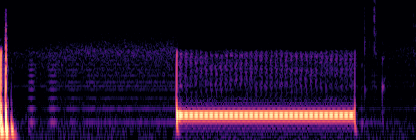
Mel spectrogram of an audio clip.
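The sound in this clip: A telephone rings unanswered: one steady electronic tone holds for just under a second, flat in pitch, with near silence around it.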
